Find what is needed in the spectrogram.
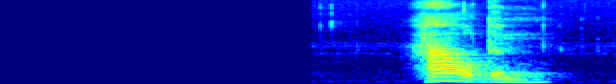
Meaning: inflection of halen: 1. plural past indicative 2. plural past subjunctive
- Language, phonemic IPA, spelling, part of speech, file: Dutch, /ˈhaɫdə(n)/, haalden, verb, Nl-haalden.ogg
